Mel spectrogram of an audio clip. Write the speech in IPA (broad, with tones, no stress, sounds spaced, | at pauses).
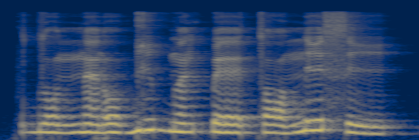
d o˨ n ɛ̃˨ ɾ o˨ ɡ i˧ b ɛ̃˨ k͡p e˨ t ɔ˨ n i˧ s i˨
